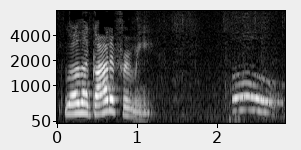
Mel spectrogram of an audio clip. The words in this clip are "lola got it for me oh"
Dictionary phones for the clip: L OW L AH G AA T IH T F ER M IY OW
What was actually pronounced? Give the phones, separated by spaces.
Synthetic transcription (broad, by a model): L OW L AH G AA T IH T F ER M IY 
